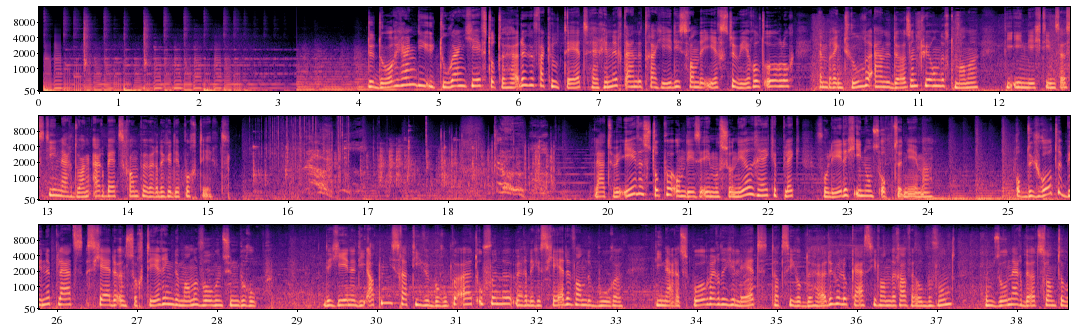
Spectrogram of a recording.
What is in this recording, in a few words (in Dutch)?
NL Audioguide; Gembloux; Passage des deportes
